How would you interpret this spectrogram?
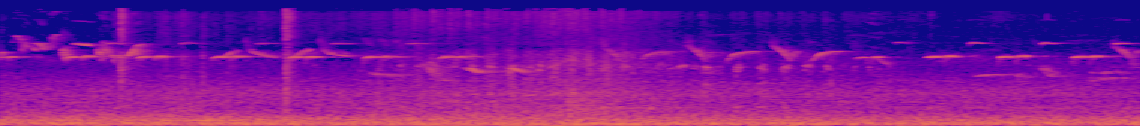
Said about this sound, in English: Now that was nice, the pair of wood pigeons flying down past me. They'd be coming down to land and then spot me at the last second and swoop away.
